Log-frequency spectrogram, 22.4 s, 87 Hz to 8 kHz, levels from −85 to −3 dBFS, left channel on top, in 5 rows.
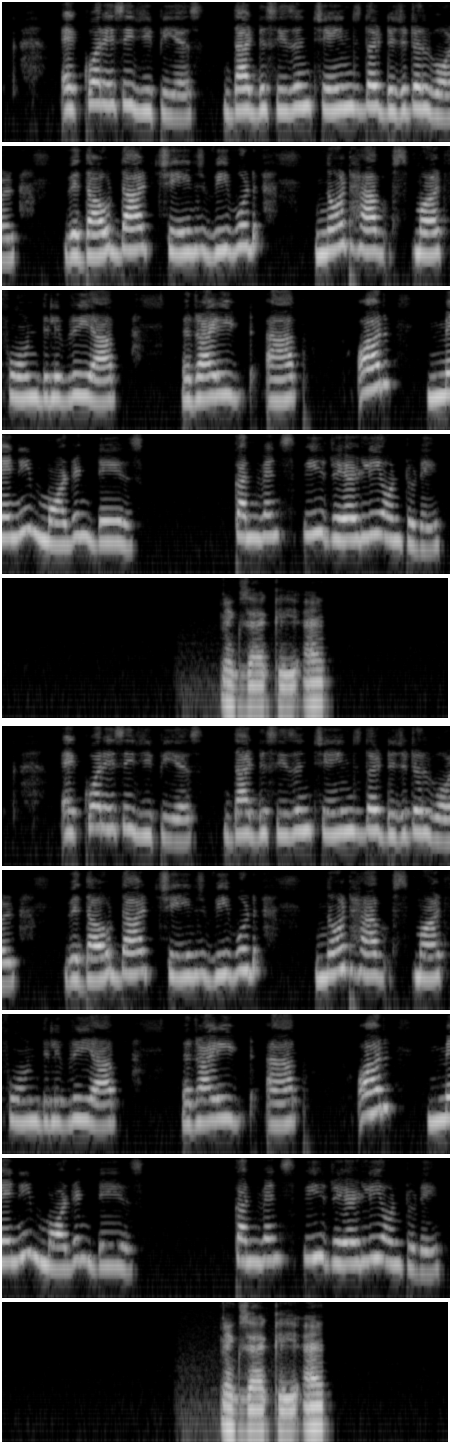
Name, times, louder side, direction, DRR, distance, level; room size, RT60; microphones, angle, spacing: voice 1, 0.0-2.0 2.2-4.8 5.1-10.1 10.8-11.9 12.5-12.8 13.2-14.8 15.8-17.8, left 3 dB, 40° left, 0.7 m, -29 dB
voice 2, 20.1-21.1, right 5 dB, 35° right, 0.3 m, -26 dB
4.0 x 2.0 x 2.9 m
head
